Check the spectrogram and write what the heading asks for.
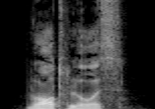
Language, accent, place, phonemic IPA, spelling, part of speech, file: German, Germany, Berlin, /ˈvɔʁtloːs/, wortlos, adjective, De-wortlos.ogg
- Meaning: 1. silent 2. taciturn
